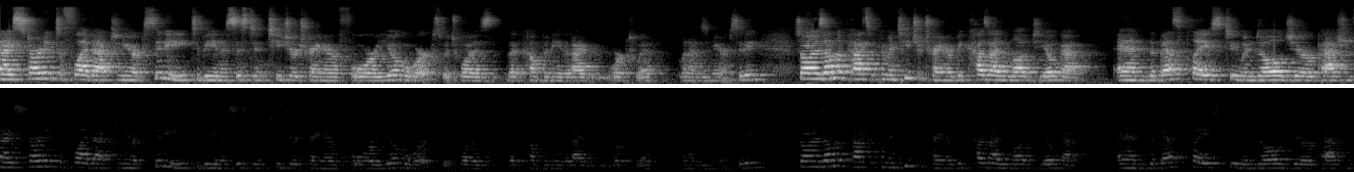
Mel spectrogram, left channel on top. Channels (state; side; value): quieter; right; 33.8 dB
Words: I started to fly back to New York City to be an assistant teacher trainer for Yoga Works, which was the company that I worked with when I was in New York City. So I was on the path to become a teacher trainer because I loved yoga. And the best place to indulge your passion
